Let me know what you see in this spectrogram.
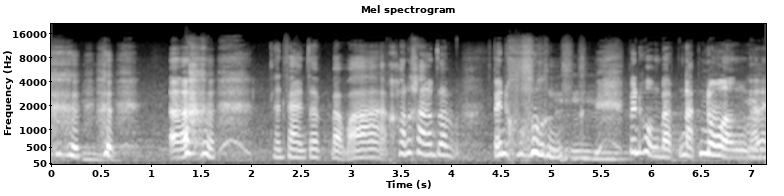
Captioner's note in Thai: เสียงหัวเราะ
